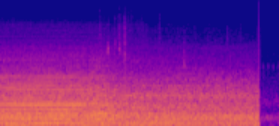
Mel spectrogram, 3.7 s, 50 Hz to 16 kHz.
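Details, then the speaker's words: 2019 Subaru Forester with CVT on a 400-mile test drive, floored: the engine holds one steady droning pitch like an outboard motor instead of climbing through gears. This is ordinary CVT drone, and the transmission sounds healthy. "You hear that droning, called the CVT drone. It sounds like an outboard motor. And again, love that drone noise."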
